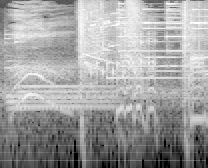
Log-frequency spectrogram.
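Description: Cartoon sound effects: a short swooping tone over a held chord, then a sharp hit just under a second in, followed by bright, bell-like ringing dings.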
